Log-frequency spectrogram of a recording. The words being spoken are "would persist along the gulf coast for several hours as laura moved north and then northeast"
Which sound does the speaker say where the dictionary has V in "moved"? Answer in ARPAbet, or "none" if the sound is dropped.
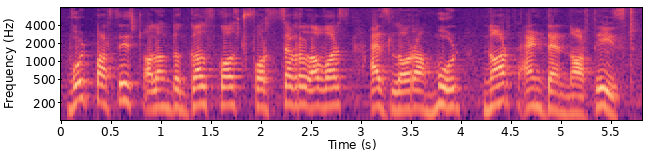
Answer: none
